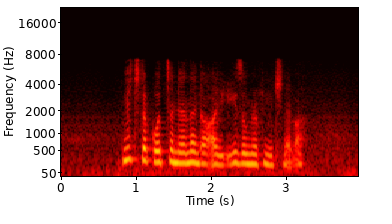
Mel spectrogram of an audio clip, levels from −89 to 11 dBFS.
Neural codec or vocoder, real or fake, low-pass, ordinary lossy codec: codec, 16 kHz, 0.5 kbps, FunCodec, trained on Chinese and English, 25 frames a second; fake; 7.2 kHz; none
